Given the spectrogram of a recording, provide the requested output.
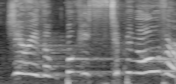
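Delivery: alarmed warning. Acted. Bookcase falling, warns husband.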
